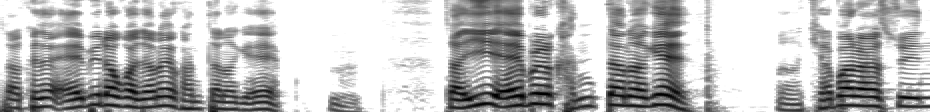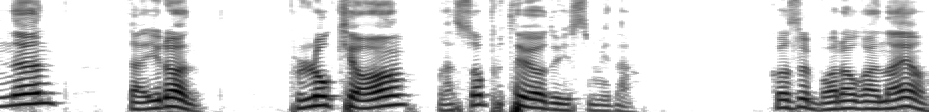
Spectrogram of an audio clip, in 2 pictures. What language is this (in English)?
Korean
